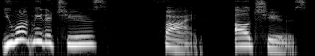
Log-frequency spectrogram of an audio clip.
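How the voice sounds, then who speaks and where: A woman's voice: mid-range voice, moderate pace, dry recording, clean studio sound, natural voice. A woman voicing a fiery, fed-up teenage girl who snaps sharply, in an audiobook. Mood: furious. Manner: sharp, exasperated yelling.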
